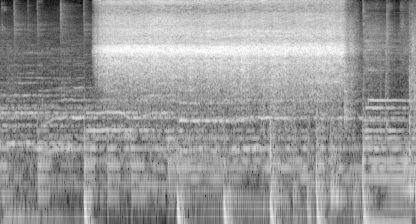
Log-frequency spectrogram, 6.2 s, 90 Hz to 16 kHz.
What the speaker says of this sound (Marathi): कुकरच्या 2 शिट्ट्या घ्यायच्या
